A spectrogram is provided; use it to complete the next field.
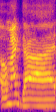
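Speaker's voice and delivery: put-on Valley Girl accent. Trying out a Valley Girl voice for the others: put-on Valley Girl voice. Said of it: "like the Valley Girl".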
